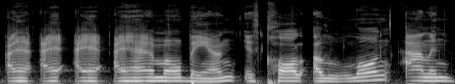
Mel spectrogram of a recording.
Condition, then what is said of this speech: Down syndrome. Oh, you're trying to get those high notes, but you got that deep voice.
